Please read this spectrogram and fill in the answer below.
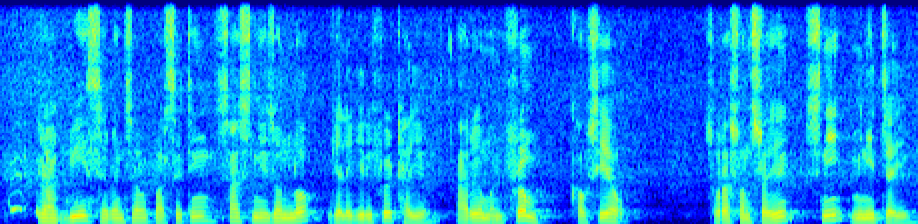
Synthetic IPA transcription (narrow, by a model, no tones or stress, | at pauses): ɾak̚bisebensawpaɾsetiŋsasnizɔnlɔɡeleɡeɾipʰɯɾtʰajɯa̰ɾɯmɐnpʰɾɔm | kʰawsijaw | sɔɾasɔnsɾajɯsniminit̚zajɯ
